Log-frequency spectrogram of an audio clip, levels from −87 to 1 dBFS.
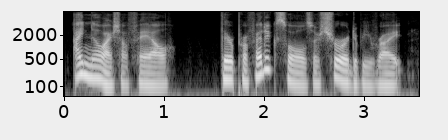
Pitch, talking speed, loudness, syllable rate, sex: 135 Hz, 220 wpm, -17 LUFS, 5.7 syllables/s, male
